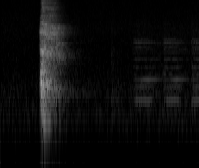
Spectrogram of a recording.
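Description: A single loud, sharp cough about half a second in. Near the end, music starts up with a run of repeated pitched notes.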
